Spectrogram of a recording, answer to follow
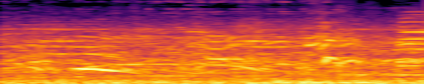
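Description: Indistinct voices of people close by, short rising and falling snatches without clear words, over a steady low rumble.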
